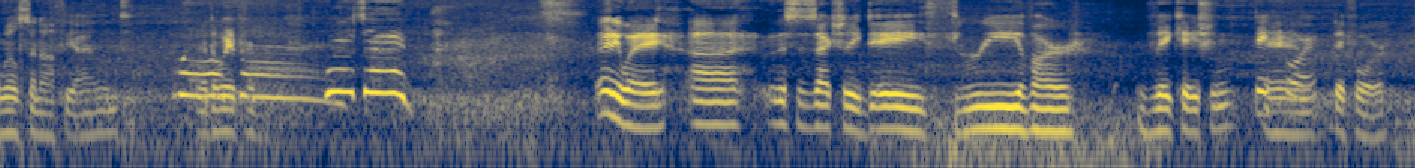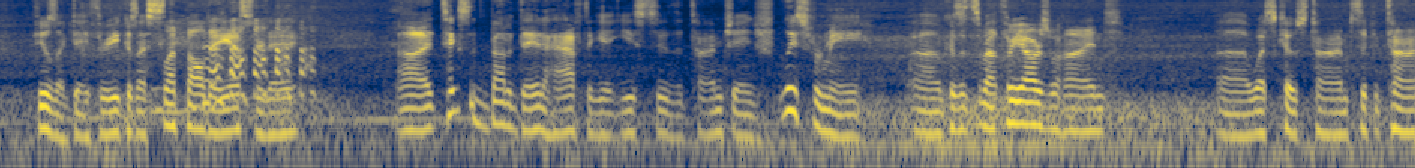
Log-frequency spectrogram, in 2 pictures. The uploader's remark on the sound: From Hawaii. Check in while one vacation in Oahu. Recorded on Electric Beach.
